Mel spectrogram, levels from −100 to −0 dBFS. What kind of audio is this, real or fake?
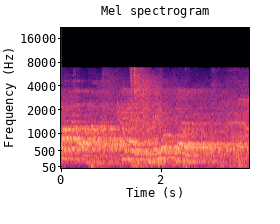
real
